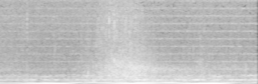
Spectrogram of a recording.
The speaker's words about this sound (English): They are illuminated by the moonlight, brilliantly lighting up the deep colors of the waves as they dance to and fro playfully along the beach. You can hear the rhythmic sound of the waves lulling you into deeper relaxation.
